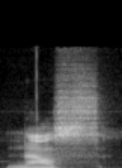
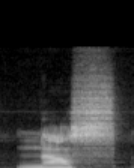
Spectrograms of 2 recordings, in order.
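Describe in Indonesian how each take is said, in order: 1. Huruf n terdengar tipis dan s tebal. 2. Huruf n terdengar tipis dan s tebal.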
